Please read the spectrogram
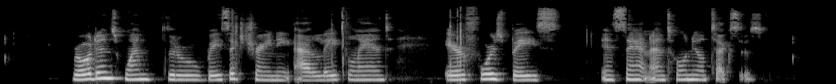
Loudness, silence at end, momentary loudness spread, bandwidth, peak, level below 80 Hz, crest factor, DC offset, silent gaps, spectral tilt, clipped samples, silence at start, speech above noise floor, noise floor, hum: -20 LUFS; 0.7 s; 11 LU; 16 kHz; -2 dBFS; -66 dBFS; 20 dB; under 0.1%; none; -4 dB/octave; under 0.1%; 0.75 s; 52 dB; -71 dBFS; none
